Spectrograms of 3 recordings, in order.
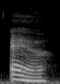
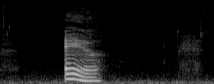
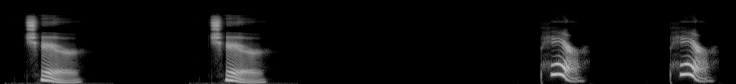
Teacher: This is a diff thong, a double vowel sound. The shape the mouth makes changes from the beginning of the sound to the end. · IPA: /eə/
